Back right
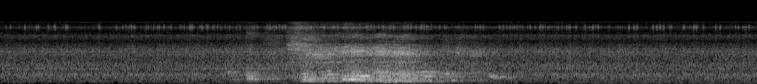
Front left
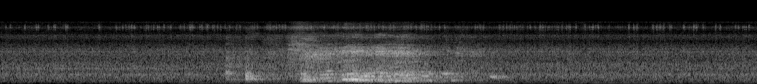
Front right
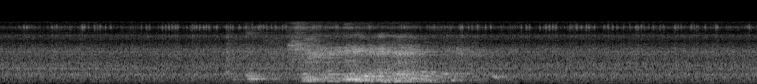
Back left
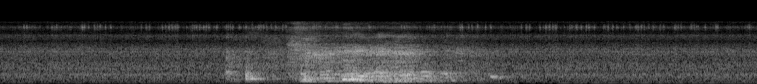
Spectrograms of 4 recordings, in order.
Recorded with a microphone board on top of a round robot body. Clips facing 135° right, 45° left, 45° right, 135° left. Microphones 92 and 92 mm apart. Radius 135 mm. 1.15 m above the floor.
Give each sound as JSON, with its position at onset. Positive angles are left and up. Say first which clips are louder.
{"t": 2.3, "sound": "laughter", "louder": "front left 5 dB, back left 5 dB", "azimuth_deg": 75, "distance_m": 0.6}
